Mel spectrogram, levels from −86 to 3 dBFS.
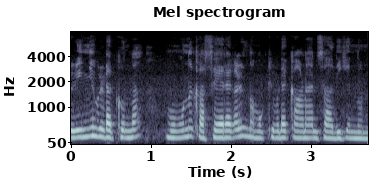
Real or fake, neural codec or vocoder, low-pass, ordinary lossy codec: real; none; 7.2 kHz; none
